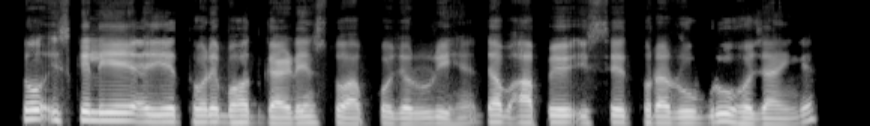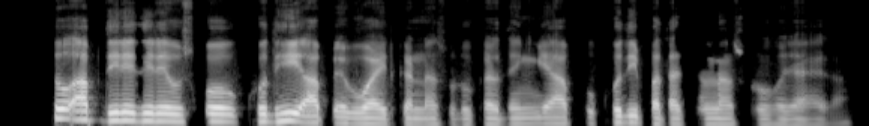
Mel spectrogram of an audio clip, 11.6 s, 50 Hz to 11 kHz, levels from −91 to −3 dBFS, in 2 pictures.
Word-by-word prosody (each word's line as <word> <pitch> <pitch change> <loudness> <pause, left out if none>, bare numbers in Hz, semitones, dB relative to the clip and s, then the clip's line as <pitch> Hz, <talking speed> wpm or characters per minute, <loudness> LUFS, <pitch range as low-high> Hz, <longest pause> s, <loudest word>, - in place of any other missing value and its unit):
तो 190 +1 +4
इसके 170 0 0
लिए 160 -2 +4
ये 140 0 +3
थोड़े-बहुत 130 -2 +1
गाइडेंस 120 +1 +1
तो 120 - +2
आपको 110 +2 -2
ज़रूरी 105 +1 -1
हैं। 110 +4 -11
जब 135 -3 +1
आप 125 +2 -1
ए, 130 -1 +4
इससे 130 +1 -2
थोड़ा 120 0 -1
रूबरू 120 +5 +1
हो 110 -1 +2
जाएँगे, 105 +8 -3 0.7
तो 200 - +5
आप 175 -2 +4
धीरे-धीरे 155 -1 +4
उसको 145 0 +2
खुद 145 -1 -1
ही 160 0 +5
आप - - -10
अवॉइड 110 -2 0
करना 100 -1 -6
शुरू 95 0 -13
कर 100 - -3
देंगे। 105 +3 -7
आपको 110 +1 -17
खुद 130 0 -2
ही 130 - 0
पता 105 -1 -2
चलना 100 +2 -7
शुरू 95 0 -14
हो 95 -1 -12
जाएगा। 95 +4 -14
120 Hz, 195 wpm, -23 LUFS, 105-140 Hz, 0.7 s, तो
